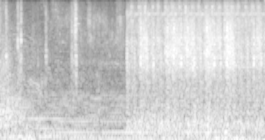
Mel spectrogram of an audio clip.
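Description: Assault rifle fire in the video game Halo CE, a loud, continuous spray of automatic gunfire sustained through the whole stretch with a dense rattling texture.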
